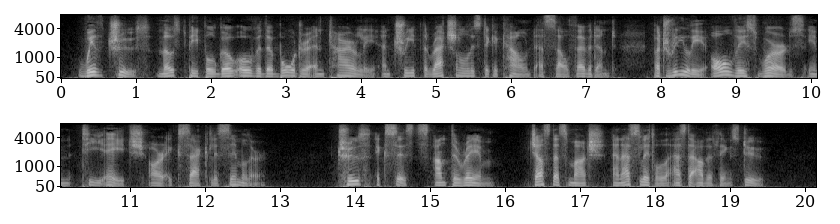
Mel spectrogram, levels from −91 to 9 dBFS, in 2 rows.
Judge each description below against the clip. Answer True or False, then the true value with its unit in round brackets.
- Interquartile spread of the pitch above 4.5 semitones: True (5.2 semitones)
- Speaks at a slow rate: True (125 wpm)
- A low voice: True (105 Hz)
